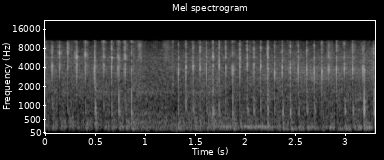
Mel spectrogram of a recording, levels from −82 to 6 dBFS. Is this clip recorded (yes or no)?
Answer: no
